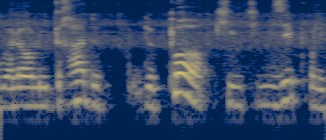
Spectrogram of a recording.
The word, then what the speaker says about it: porc: Donc le porc, ici on prononce porc, on ne prononce pas le C.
